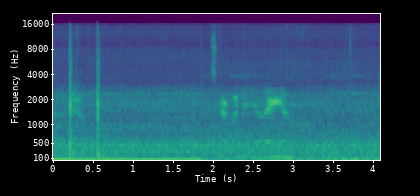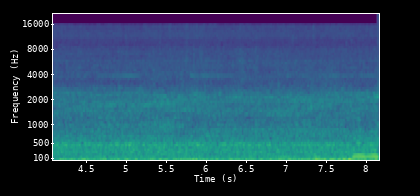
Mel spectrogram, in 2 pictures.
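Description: Engine and tyre noise heard inside the cab of a truck crawling slowly along a soft sandy dirt track: a steady low rumble, a little louder for the first couple of seconds, with two sharp clicks near the start.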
